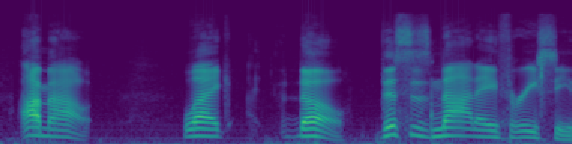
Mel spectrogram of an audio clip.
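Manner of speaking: normal talking voice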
